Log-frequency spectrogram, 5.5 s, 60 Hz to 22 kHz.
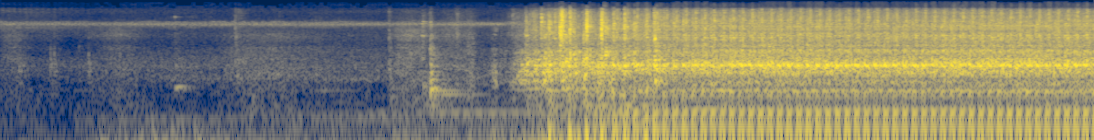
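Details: Pressure washer with rebuilt Annovi Reverberi XMV3G25D pump (new front oil seal and bearings), adjustable pressure regulator, first test run: quiet handling, then engine catches into a steady even drone with strong pump hum; runs normally.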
